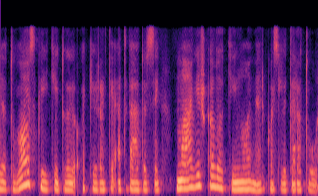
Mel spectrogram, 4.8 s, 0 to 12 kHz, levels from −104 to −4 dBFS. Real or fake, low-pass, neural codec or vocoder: fake; 7.2 kHz; codec, 16 kHz, 2 kbps, FreqCodec, smaller model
